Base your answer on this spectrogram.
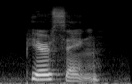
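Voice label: "piercing", American English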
